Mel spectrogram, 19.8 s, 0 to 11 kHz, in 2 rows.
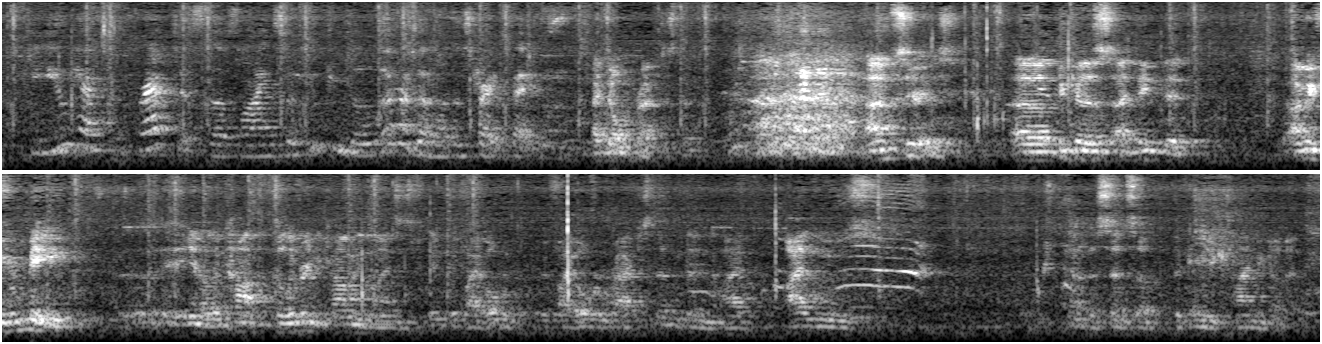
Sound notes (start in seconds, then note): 5.4 laughs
